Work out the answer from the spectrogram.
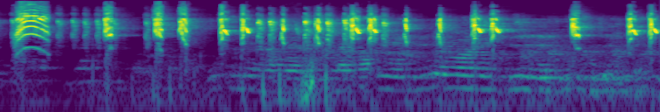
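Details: Long-tailed shrike in full 'isian' song. It opens with one arched, harmonic-rich note, then breaks into rapid sharp chips and trills that rise and fall, with fainter lower tones underneath.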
